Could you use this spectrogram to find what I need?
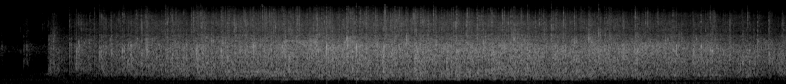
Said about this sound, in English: I don't usually get applause, so I'm going to quit while I'm ahead.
